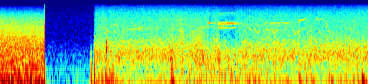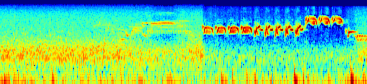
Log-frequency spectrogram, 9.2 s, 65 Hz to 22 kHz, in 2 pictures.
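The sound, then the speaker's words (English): A Lincoln's sparrow sings in a valley in late June. Faint chirps sit over steady, stream-like background noise, then a bright, rapid song of repeated high notes rings out near the end. “Lincoln Sparrow number 10 continued.”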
